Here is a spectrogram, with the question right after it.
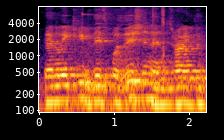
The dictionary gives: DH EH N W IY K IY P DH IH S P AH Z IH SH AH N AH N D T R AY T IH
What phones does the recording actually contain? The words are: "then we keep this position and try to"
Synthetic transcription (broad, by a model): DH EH N W IY K IY P DH IH S P AH Z IH SH AH N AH N T R AY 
